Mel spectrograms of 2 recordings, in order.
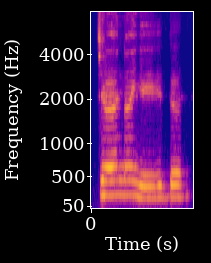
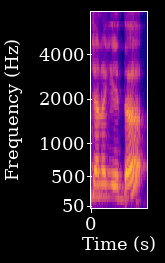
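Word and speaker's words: जनयेत्: Na buddhi-bhedam janayed ajñānāṁ. Not janayeda. There is no A. Where there is no A, we don't pronounce it.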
